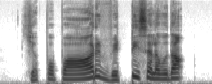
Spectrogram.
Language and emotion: Tamil, angry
